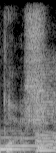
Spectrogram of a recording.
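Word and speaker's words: geis: I have been assured that the pronunciation is gesh.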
